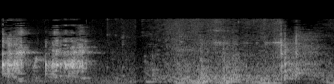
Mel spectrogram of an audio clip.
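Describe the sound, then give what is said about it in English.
Chopped apples tip into a pie pan with a burst of clattering thuds at first, then a softer, continuous shuffling rustle as the pieces settle. No one speaks. “So that is what we have, chopped apples, and this is what we're going to do. Just put them just like this into our pie pan.”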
